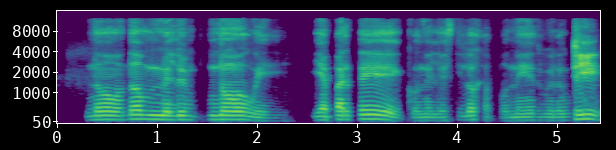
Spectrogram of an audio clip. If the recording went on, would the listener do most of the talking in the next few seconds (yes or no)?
yes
